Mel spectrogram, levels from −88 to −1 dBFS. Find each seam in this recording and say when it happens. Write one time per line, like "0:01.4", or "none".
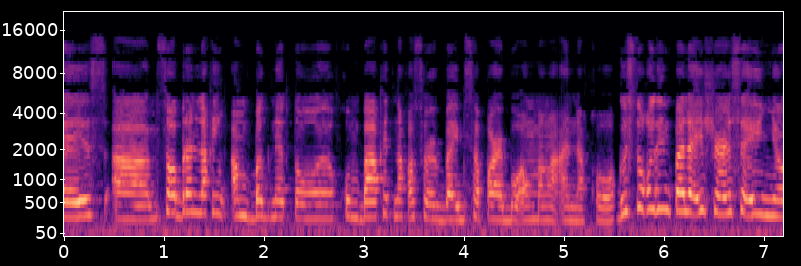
0:05.5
